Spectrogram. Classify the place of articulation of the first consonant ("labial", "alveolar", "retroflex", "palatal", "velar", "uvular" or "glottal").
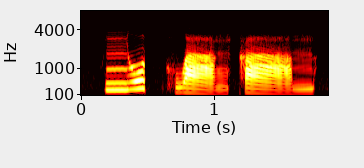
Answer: palatal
